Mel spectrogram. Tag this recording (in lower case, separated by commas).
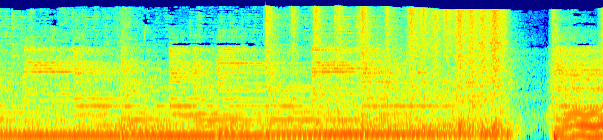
plucked string instrument, guitar, musical instrument, music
